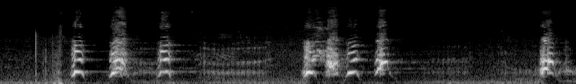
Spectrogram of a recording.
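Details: Canaan Dog and Canaan mixes at a dog park giving clipped, high barks, singly and in tight runs of three or four, with brief quiet gaps between bursts.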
